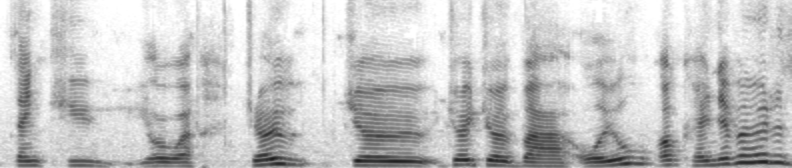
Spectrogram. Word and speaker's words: jojoba: Oh, you might have heard it pronounced, jojoba. I know it's a weird way to spell it, but they say it jojoba.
